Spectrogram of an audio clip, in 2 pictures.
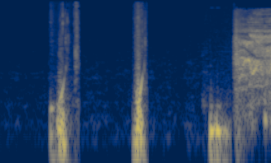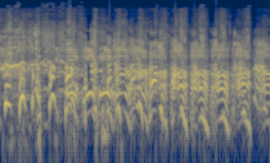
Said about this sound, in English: Diffuser now for cheese pizza. Just let it drip. Just hold a slice over it. And, hold on, let me see if I can get the sound.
